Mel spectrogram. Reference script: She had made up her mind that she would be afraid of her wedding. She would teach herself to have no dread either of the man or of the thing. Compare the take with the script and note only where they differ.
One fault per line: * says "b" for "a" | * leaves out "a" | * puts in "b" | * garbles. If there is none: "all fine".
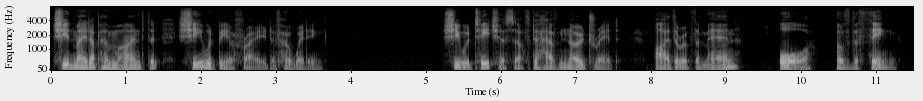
all fine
